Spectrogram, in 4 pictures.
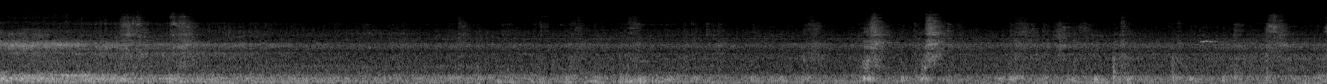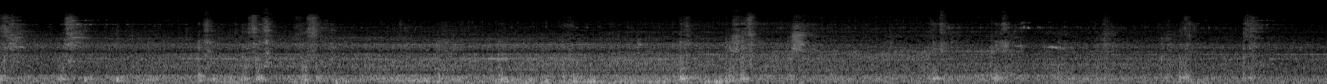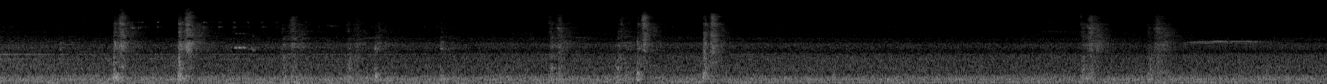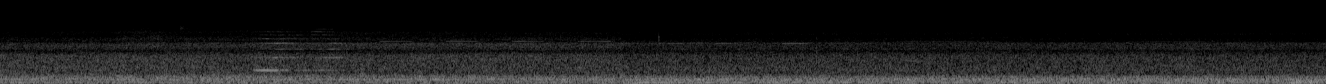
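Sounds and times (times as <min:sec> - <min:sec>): train running noise: 0:00.0 - 0:53.0
wheels clicking over rail joints: 0:04.5 - 0:16.7, 0:19.6 - 0:21.4, 0:22.5 - 0:26.1, 0:27.1 - 0:31.2, 0:32.0 - 0:33.9.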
